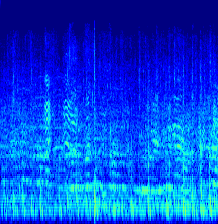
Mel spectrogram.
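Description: Football match sound from the pitch: voices shouting over a steady background of field noise, with one sharp knock about two seconds in.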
